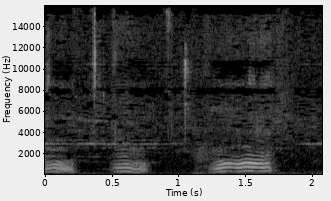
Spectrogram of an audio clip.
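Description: Newborn puppy crying: three short, high-pitched whimpers in quick succession, each rising and then falling in pitch.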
